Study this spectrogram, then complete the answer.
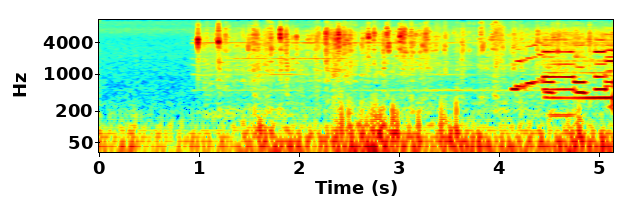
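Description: A mechanical music machine starts playing with whirring and tinkling notes.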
